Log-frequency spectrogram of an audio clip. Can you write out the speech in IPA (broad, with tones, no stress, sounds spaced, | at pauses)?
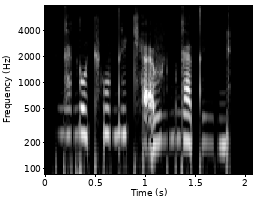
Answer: ɡ æ̤˦ ɡ ɾ o˨ cʰ u˦ d̪ i˦ cʰ æ̰˨ v i̤˦ b ɡ æ˨ t̪ i̤˦˨ ɡ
